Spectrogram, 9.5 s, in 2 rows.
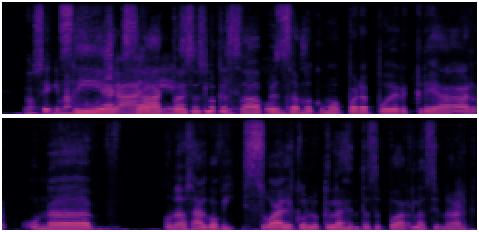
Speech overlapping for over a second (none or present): present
